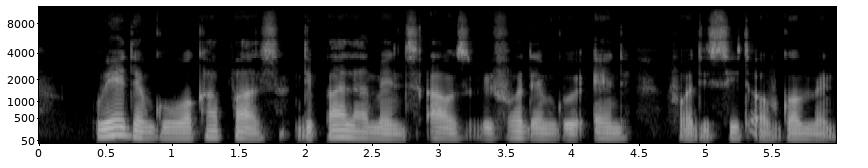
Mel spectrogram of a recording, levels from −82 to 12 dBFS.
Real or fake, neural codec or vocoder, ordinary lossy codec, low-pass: real; none; none; 10.8 kHz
